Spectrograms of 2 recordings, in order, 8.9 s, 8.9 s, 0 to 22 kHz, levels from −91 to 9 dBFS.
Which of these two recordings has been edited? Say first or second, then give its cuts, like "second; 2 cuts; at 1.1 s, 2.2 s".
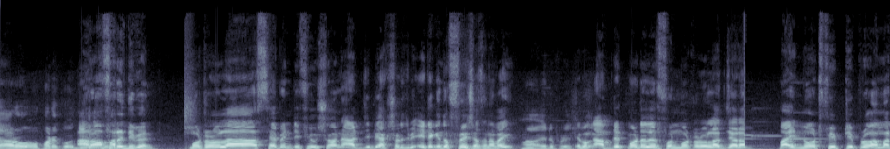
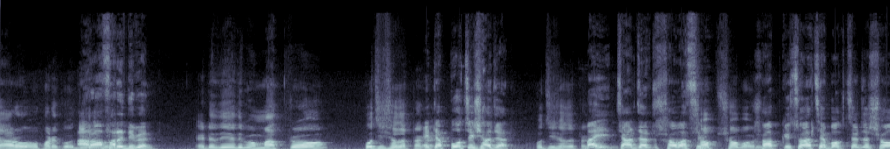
first; 2 cuts; at 1.8 s, 7.4 s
